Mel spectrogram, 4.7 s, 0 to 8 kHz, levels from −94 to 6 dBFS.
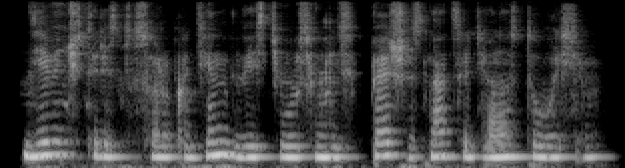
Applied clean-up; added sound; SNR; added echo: neural mask model Resemble Enhance denoiser.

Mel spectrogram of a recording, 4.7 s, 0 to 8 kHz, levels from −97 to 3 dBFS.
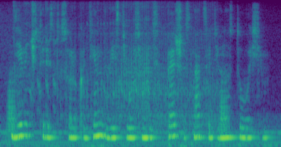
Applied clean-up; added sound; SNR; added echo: none; Engine starting / Bus + Brass instrument; 17 dB; none.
